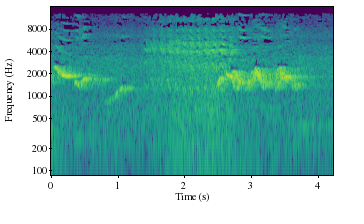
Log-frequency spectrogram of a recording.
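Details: Two black-throated laughingthrushes kept as cage birds sing against each other and dance, with falling and rising whistles, a chattering pause, then a run of warbled, wavering whistled phrases.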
